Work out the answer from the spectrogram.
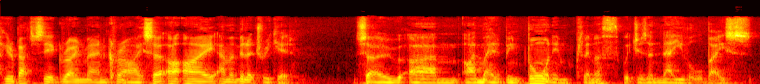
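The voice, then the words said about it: English accent. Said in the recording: “accent sounds like you are, however, not from Sydney ... I am a Pom ... I heard myself on an answer machine and I sound like Prince Charles”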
